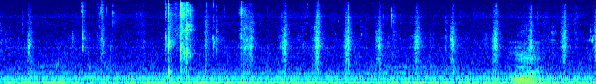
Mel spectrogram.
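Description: Chewing of crisp raw cucumber, with crunches at about two a second. A short hummed "mm" near the end, over a steady low hum.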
